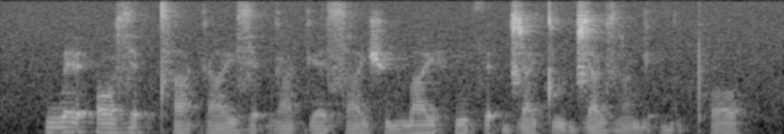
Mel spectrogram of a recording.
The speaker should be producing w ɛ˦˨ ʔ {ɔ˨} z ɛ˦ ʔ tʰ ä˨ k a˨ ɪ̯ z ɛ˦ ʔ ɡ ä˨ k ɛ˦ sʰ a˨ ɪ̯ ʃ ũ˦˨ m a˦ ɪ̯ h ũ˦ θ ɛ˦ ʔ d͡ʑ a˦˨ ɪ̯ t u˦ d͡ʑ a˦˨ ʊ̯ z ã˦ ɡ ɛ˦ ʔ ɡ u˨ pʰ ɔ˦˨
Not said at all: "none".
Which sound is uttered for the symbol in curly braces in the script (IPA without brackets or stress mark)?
ɔ˦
